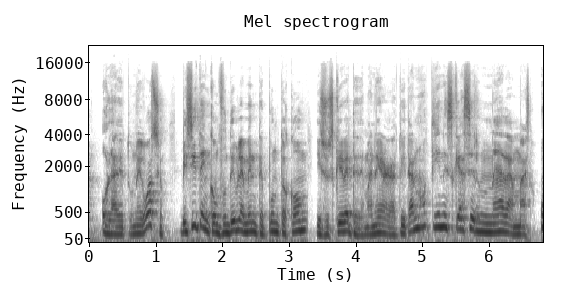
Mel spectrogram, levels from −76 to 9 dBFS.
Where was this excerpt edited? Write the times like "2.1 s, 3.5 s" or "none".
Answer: none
